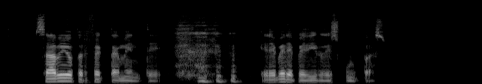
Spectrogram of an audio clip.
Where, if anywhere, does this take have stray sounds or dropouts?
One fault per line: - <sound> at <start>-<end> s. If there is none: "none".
- laugh at 1.7-2.4 s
